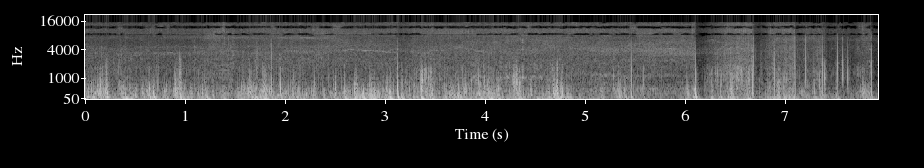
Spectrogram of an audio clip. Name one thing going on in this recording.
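Rain patters down.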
